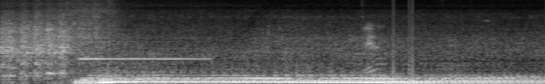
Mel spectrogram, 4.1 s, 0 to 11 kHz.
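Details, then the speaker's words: Ford F-150 4x4, about 205k miles, project truck bought as a crank-no-start: brief crank, catches quickly, then settles into a steady even idle with no chain slap or knocking; normal idle. "i think it sounds good um i'll close the door so you can see the mileage uh it's 205 k approximately"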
